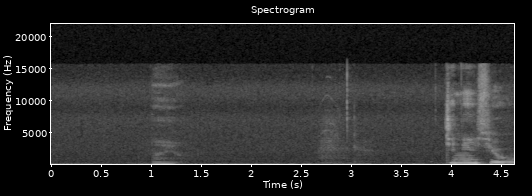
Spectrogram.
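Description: A young woman speaks softly in short bursts, close by.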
